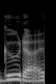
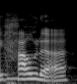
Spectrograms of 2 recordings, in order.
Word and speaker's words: Gouda: Yes, and that's one thing I've discovered is we've been mispronouncing Gouda. It's actually Gouda, and we are here really close to the home of Gouda cheese.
